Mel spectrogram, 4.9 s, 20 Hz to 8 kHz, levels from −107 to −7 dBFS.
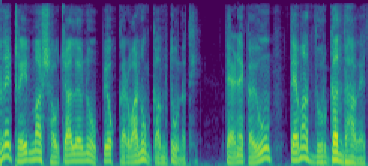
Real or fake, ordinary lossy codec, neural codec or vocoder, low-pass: real; AAC, 48 kbps; none; 7.2 kHz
